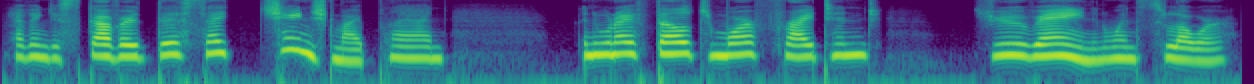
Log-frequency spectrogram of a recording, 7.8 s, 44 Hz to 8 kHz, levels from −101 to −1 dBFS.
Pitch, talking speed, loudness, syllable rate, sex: 250 Hz, 140 wpm, -19 LUFS, 4.4 syllables/s, female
